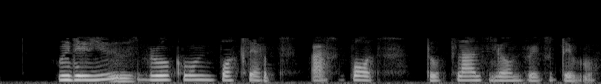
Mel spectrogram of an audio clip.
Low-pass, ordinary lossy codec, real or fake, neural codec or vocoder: 3.6 kHz; MP3, 16 kbps; fake; autoencoder, 22.05 kHz, a latent of 192 numbers a frame, VITS, trained on many speakers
